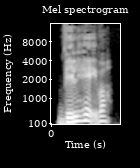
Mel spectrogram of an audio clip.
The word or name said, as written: velhavers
